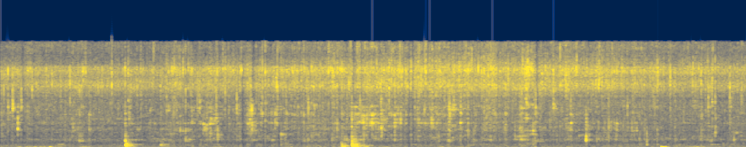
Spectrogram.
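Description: Potato and eggplant bhaji frying in a pan with oil, a steady loud sizzle throughout while a utensil stirs and scrapes at irregular moments, a few sharper clinks rising above the hiss.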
